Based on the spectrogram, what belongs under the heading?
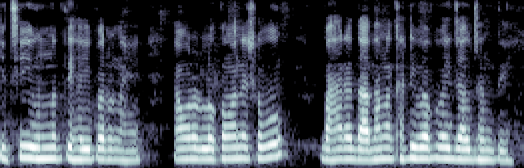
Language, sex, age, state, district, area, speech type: Odia, male, 45-60, Odisha, Malkangiri, urban, spontaneous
